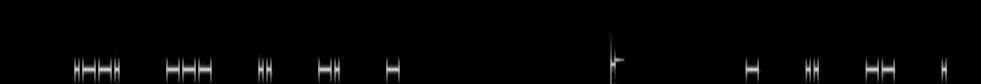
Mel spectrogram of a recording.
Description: Morse code, heard as a keyed tone, about 29 wpm, spaced as for 14 wpm, 690 Hz. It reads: POINT TIME
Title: 4x Character Spacing - Top 200 Words - 30wpm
